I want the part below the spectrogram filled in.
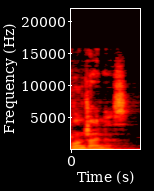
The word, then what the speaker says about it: Longinus: Pronounced Longinus. – Longinus. – Just letting you know, that's how Hellboy pronounces it, so it's pronounced that way.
